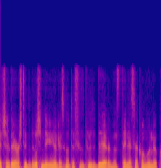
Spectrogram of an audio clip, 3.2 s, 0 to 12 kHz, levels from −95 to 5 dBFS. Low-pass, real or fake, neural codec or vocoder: 7.2 kHz; fake; codec, 16 kHz, 0.5 kbps, FreqCodec, larger model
